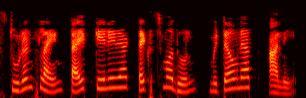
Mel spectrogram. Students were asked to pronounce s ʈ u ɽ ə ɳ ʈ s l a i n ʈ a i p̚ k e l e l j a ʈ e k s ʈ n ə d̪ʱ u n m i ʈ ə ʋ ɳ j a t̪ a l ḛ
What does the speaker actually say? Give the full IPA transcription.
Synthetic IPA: s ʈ u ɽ ə ɳ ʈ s l a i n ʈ a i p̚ k e l e l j a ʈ e k s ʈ m ə d̪ʱ uː n m i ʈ ə ʋ ɳ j a t̪ a l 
